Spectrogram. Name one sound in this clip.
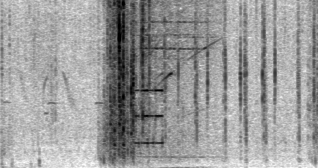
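Electronic keypad beeps sound as buttons are pressed.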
